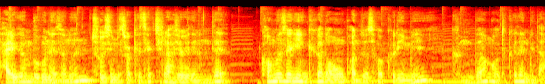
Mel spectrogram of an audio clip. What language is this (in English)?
Korean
